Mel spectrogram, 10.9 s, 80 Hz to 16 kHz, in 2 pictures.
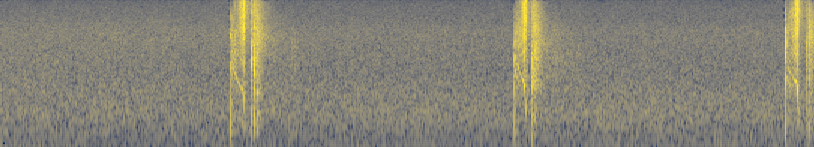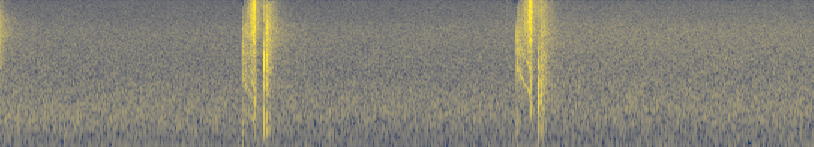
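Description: Integrally suppressed Ruger Mark IV .22 pistol (TBA Suppressors Sicario) fired five times at a steady pace, about one shot every two seconds. Each shot is a faint, short crack.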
